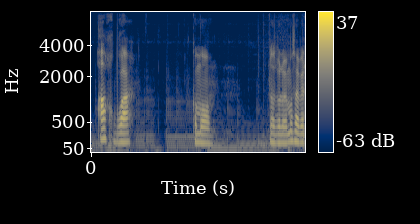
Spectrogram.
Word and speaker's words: au revoir: Ahí tú lo puedes ver que dice au revoir, pero lo pronuncias au revoir, como nos volvemos a ver luego.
